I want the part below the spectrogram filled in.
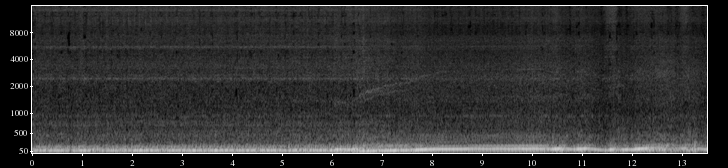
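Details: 1963 Chevrolet Impala after long storage, first run after clearing fuel line; deep uneven stumbling rumble at idle, running on about five cylinders; owner suspects bad gas or spark plugs; engine misfire.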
